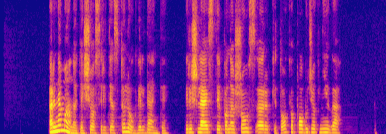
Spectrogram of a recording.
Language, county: Lithuanian, Vilnius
